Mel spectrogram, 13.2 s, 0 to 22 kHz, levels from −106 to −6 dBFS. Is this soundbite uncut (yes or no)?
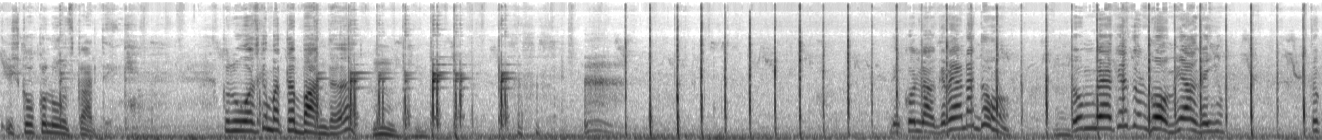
yes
